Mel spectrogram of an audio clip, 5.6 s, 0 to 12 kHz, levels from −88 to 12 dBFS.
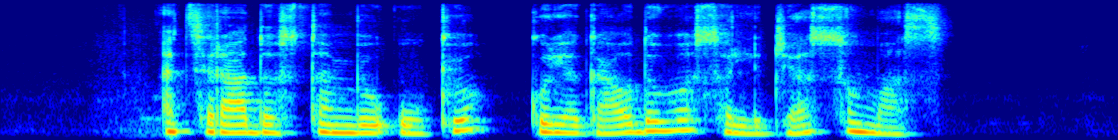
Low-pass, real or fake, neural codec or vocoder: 10.8 kHz; fake; vocoder, 24 kHz, 100 mel bands, Vocos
